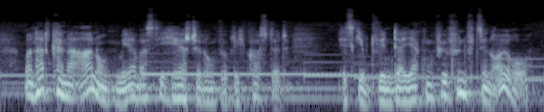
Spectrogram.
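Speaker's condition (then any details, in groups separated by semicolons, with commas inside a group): No condition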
